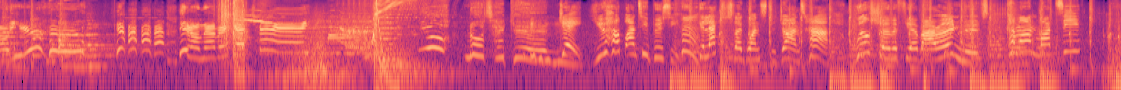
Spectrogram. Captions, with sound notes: Oh, yoo-hoo! (Laughs) You'll never catch me! - Yoh! Not again! - (Giggles) Jay, you help Aunty Busi! Galactoslug wants to dance, huh? We'll show him our own moves. Come on, Motsie!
